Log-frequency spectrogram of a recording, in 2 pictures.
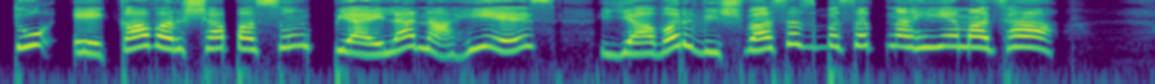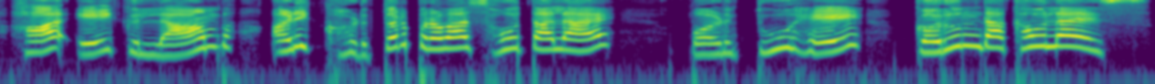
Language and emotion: Marathi, surprised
